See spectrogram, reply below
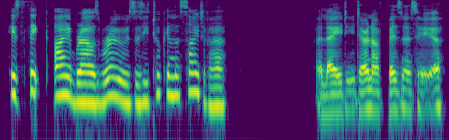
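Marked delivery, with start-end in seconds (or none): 3.9-5.5 brusque. A narrator's reading. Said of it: "he said brusquely".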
